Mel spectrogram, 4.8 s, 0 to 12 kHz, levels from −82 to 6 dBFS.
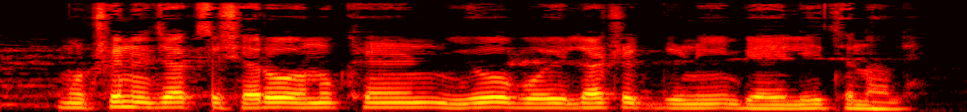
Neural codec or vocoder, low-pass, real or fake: none; 10.8 kHz; real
